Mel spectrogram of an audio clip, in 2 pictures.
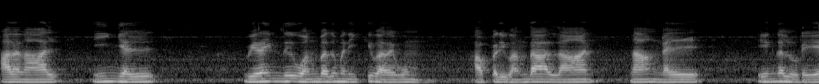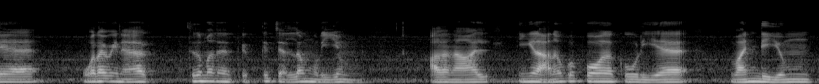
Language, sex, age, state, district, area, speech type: Tamil, male, 18-30, Tamil Nadu, Tiruppur, rural, spontaneous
